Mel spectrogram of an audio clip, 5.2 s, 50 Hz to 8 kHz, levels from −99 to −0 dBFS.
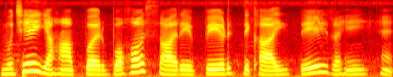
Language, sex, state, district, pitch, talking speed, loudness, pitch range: Hindi, female, Madhya Pradesh, Katni, 175 Hz, 115 wpm, -16 LUFS, 170-195 Hz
